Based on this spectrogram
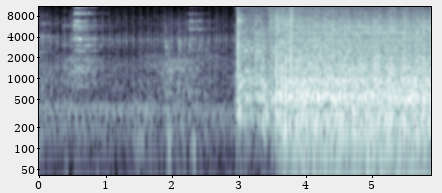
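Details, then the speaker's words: Chevrolet Tavera diesel with an added electric feed pump supplying the fuel injection pump, cold start. The starter cranks briefly, then the engine catches at once and settles into a steady diesel clatter, an easy and healthy start. "Start ചെയ്താലൊന്നും ഒരു പ്രശ്നവുമില്ല പക്കയായിട്ട് start ആകും"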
